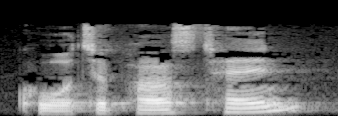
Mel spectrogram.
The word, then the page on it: quarter past 10: American English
